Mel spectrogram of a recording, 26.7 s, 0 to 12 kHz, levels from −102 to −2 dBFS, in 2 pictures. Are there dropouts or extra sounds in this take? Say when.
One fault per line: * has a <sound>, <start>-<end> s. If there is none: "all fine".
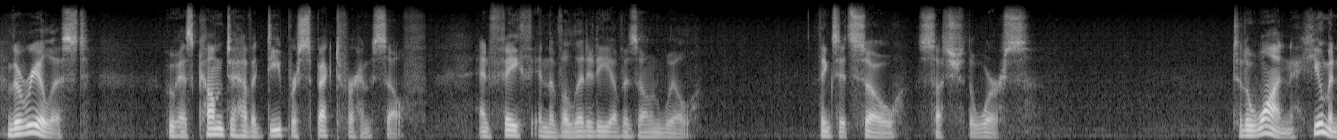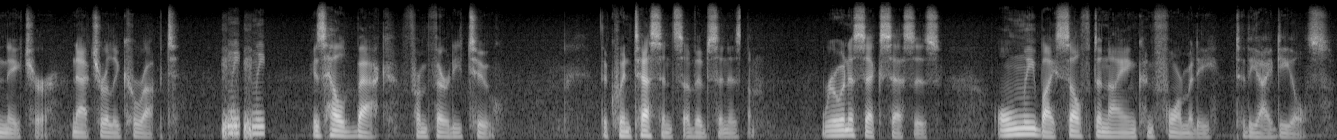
* has a laugh, 15.6-16.0 s
* has a dropout, 20.8-20.8 s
